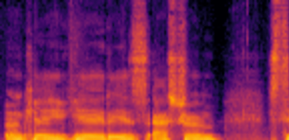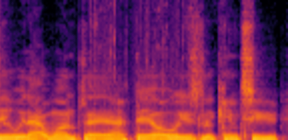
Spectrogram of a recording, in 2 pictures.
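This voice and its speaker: A man's voice: on the low side, slow pace. A man giving casual esports color commentary, often repeating phrases. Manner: relaxed, repeats himself with fillers. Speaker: esports co-caster.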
